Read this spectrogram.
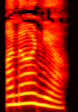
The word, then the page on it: ಅನನ್ಯ: ananya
